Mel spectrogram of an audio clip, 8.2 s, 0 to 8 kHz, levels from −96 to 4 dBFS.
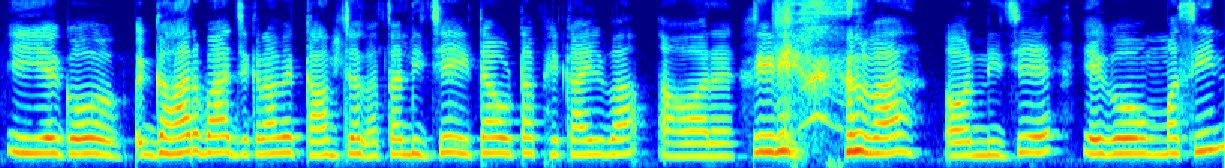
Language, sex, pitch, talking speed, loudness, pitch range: Bhojpuri, female, 275 Hz, 170 wpm, -25 LUFS, 255-285 Hz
